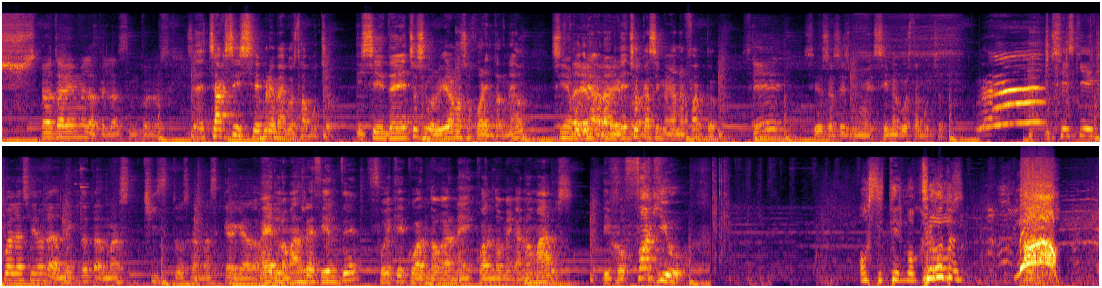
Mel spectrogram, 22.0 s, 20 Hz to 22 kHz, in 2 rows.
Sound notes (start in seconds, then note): 9.8 cries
